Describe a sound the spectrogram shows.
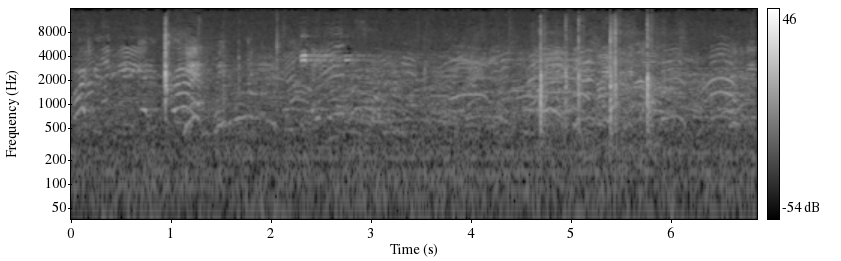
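Hockey sticks crack sharply against a ball.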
